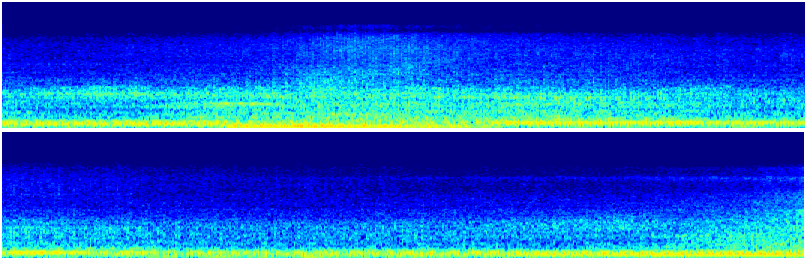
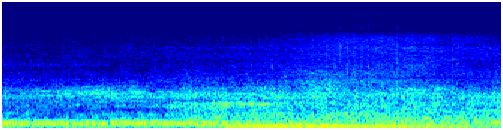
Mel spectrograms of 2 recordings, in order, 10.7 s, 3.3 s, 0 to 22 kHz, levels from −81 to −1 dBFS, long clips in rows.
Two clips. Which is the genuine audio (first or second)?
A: first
